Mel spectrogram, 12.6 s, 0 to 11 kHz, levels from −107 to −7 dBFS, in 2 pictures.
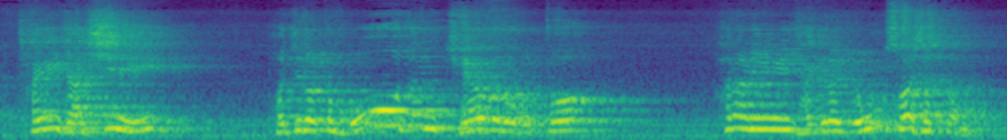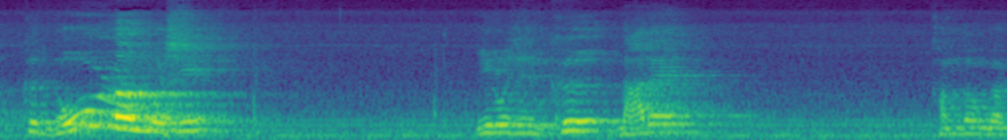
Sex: male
